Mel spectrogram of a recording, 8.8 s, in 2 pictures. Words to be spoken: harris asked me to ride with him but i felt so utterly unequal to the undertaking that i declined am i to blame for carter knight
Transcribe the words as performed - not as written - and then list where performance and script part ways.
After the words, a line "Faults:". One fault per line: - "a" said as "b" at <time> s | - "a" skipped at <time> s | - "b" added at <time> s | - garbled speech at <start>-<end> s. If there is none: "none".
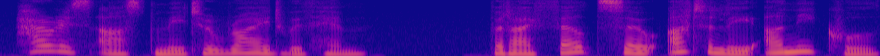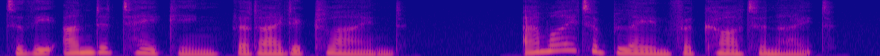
harris asked me to ride with him but i felt so utterly unequal to the undertaking that i declined am i to blame for carter knight
Faults:
none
